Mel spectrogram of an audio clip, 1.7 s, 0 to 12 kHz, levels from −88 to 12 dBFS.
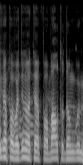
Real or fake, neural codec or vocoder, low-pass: fake; autoencoder, 48 kHz, 128 numbers a frame, DAC-VAE, trained on Japanese speech; 10.8 kHz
